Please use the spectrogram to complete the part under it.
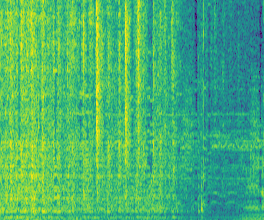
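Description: A sewing machine stitches a beach pillow, running steadily up to the opening with a continuous close, loud mechanical whir that shifts slightly toward the end.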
